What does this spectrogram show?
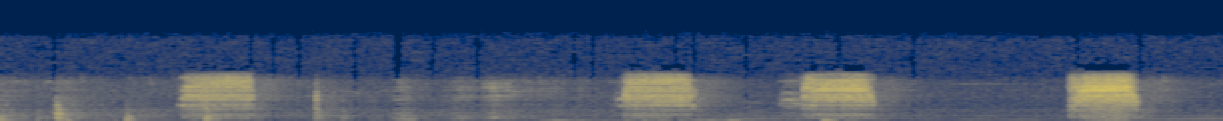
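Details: Nest-box owl feeding a chick while the other chicks sleep; four strong breathy hisses, each under half a second, with faint clicks and shuffling between them.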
